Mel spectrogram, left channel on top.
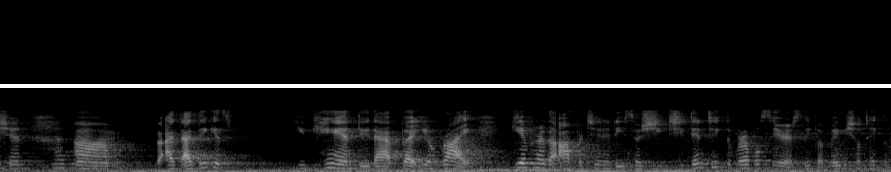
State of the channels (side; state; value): left; silent; digital silence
